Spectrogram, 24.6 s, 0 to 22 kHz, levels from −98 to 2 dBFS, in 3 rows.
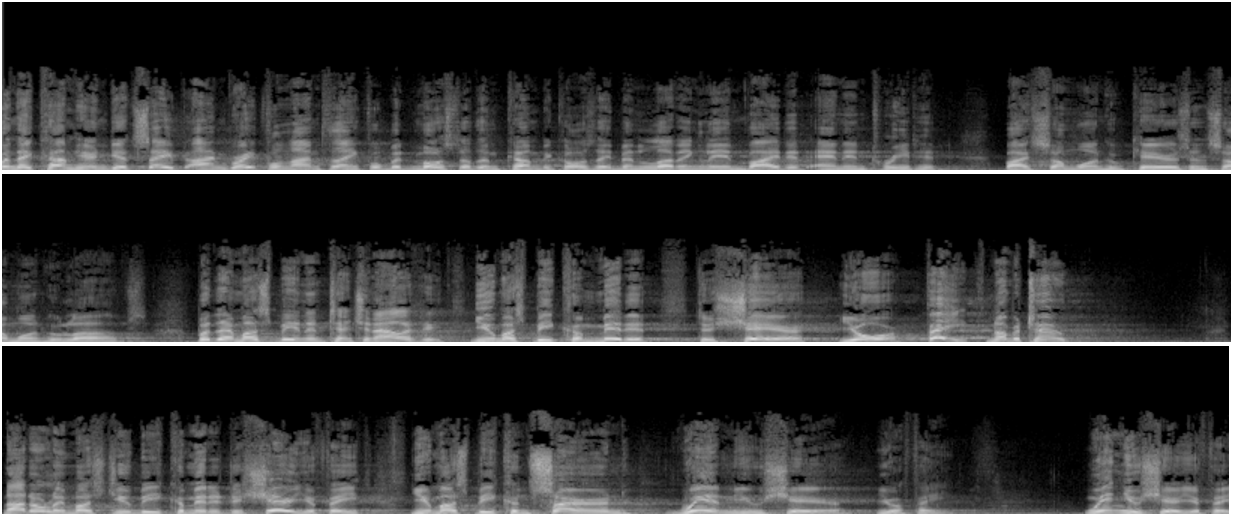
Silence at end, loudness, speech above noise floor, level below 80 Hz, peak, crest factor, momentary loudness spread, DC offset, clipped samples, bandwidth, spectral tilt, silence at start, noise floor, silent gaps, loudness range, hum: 0 s; -27 LUFS; 33 dB; -54 dBFS; -10 dBFS; 18 dB; 9 LU; under 0.1%; under 0.1%; 13.5 kHz; -5 dB/octave; 0 s; -60 dBFS; none; 4 LU; none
